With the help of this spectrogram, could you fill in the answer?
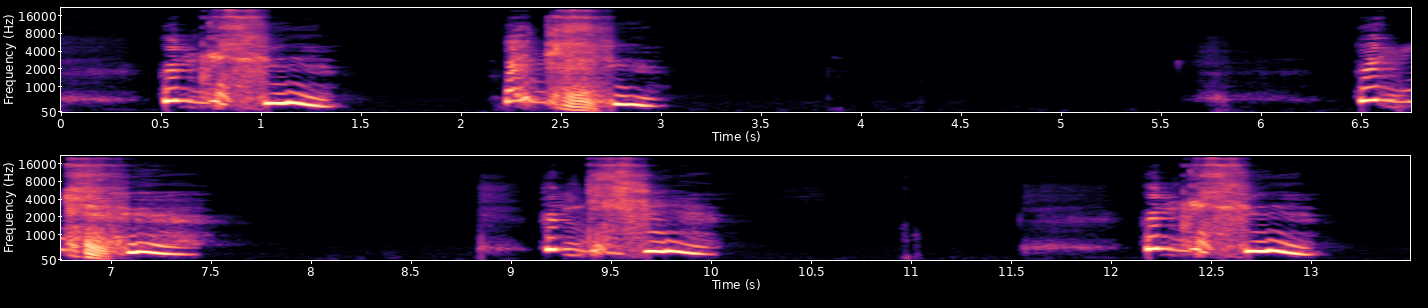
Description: just sneezing like always..i tried to change the room..but it didn't got better..i kept sneezing.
